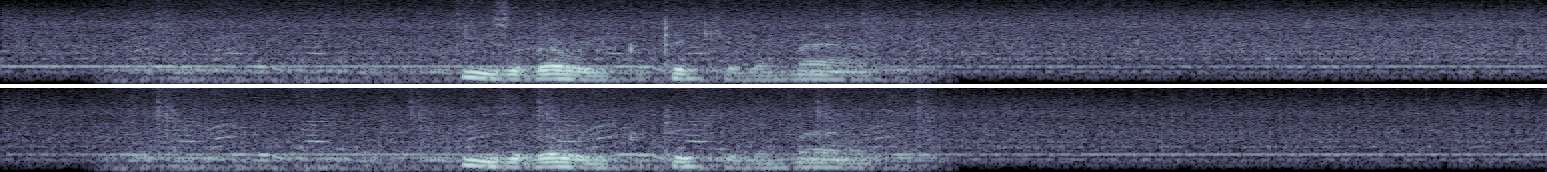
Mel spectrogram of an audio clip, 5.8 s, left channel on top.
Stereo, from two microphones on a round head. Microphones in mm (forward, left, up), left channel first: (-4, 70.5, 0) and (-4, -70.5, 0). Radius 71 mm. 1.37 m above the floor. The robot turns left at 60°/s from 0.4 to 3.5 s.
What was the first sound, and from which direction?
A man speaking, 140° left.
